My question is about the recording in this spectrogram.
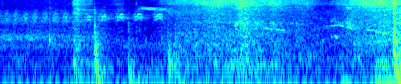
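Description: Clear plastic window panel sliding along a wooden frame: a light scraping rub with a small click about half a second in and a knock at the end.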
